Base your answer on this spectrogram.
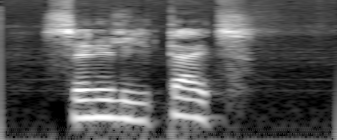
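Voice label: "seniliteit", Dutch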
